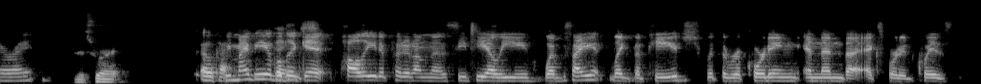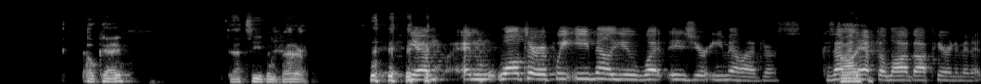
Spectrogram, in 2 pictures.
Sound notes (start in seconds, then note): 13.5 laughter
